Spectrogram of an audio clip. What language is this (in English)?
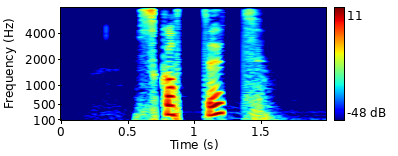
Norwegian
